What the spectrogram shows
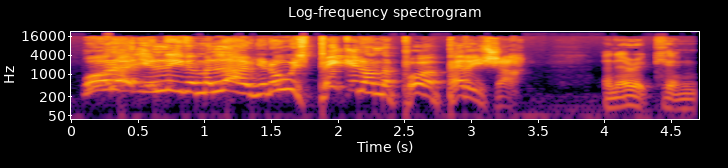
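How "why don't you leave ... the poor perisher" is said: put-on very high, loud yell. Retelling a line yelled from the auditorium at an arguing couple: retelling a yell. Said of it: "I had to yell out".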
